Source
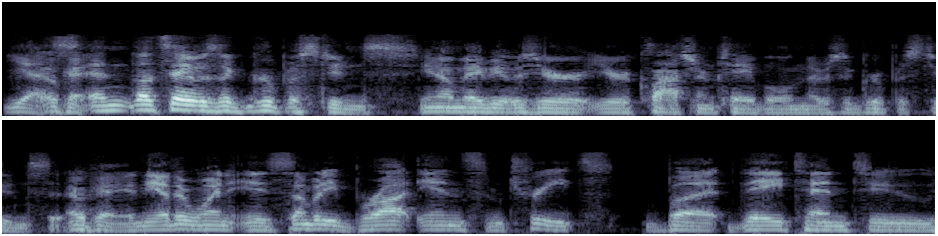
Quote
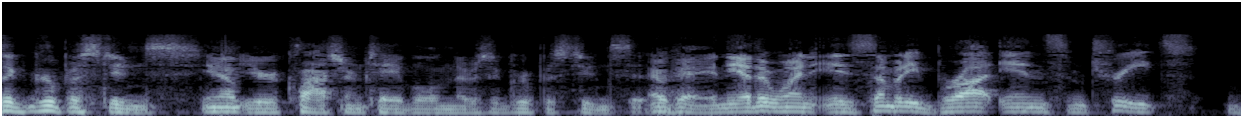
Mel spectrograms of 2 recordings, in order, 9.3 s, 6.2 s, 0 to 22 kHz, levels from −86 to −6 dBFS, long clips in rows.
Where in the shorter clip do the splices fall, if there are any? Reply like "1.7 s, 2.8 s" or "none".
1.2 s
